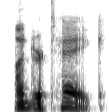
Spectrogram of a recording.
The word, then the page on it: undertake: American English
